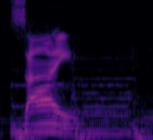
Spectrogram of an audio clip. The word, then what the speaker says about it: zine: It's pronounced like the end of the word magazine. Zen Zen. Zine.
